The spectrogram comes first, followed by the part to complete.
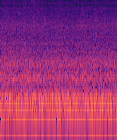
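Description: An engine running steadily: a low, even drone that does not change.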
